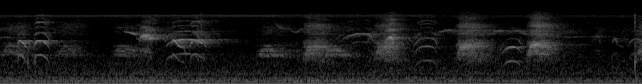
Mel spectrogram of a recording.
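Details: Least grebe at its nest giving a busy run of short, sharp, arched notes, some overlapping as if from more than one bird, over a steady high hiss and low rumble.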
